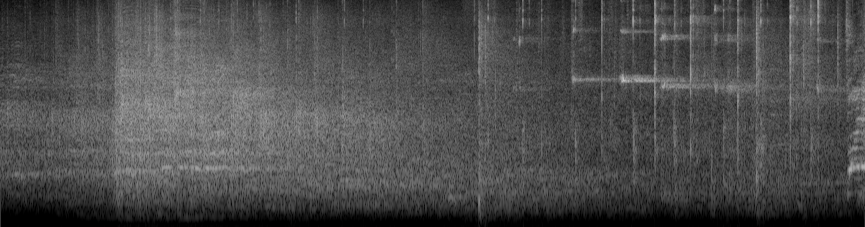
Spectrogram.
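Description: Celluloid table tennis ball in play: one sharp click about six seconds in, then from about seven seconds a quick series of clicks off bats and table as a rally gets going, over the murmur of a large hall.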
